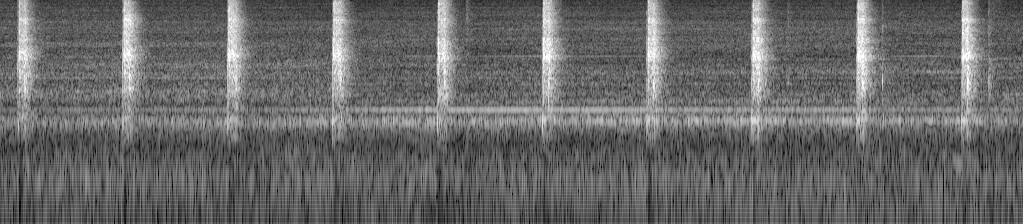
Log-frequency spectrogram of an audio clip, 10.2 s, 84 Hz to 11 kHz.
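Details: An extracorporeal shock wave therapy (ESWT) device used for muscle and bone pain relief, with the patient's feet placed on a support: sharp, regular clicking pulses at about 57 a minute over a faint steady hum.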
